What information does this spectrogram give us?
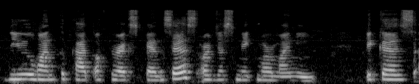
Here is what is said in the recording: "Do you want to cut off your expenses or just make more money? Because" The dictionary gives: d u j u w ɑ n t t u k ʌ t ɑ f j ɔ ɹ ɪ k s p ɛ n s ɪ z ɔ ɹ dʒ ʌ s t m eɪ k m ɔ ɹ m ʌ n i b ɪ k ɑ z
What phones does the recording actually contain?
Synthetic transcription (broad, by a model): d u j u w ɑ n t t u k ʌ t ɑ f j ɔ ɹ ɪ k s p ɛ n s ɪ s ɔ ɹ dʒ ʌ s t m eɪ k m ɔ ɹ m ʌ n i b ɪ k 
